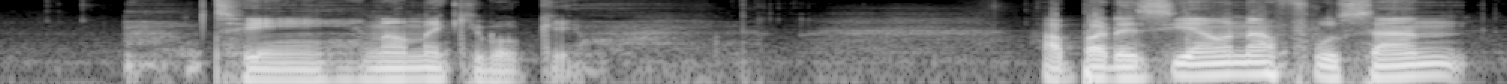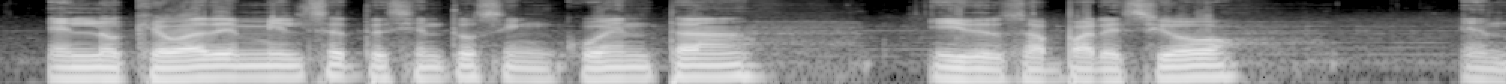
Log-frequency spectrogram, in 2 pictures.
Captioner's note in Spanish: carraspeo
